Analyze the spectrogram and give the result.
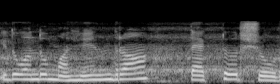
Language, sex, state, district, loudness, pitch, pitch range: Kannada, female, Karnataka, Koppal, -13 LUFS, 230 Hz, 205-235 Hz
